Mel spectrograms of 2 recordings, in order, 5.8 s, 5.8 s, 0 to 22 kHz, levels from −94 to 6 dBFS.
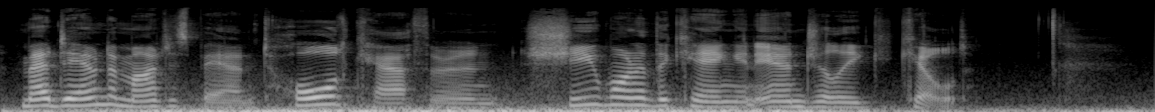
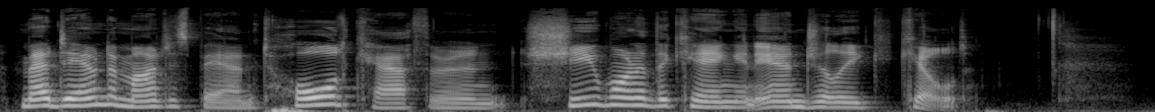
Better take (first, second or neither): second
